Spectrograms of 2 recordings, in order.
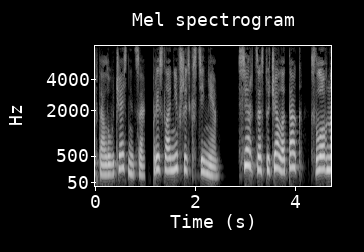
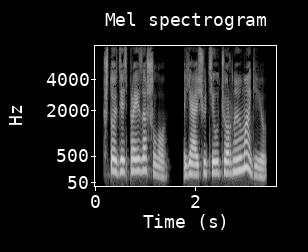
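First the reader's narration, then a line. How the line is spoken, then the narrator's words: Dragon's menacing question. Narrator (Russian): грозно осведомился дракон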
